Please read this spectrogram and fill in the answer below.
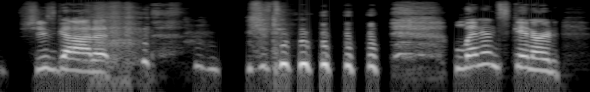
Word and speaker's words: Lynyrd: Leonard Okay. Skinner. Yes. They spell it with 4 Y's.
